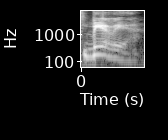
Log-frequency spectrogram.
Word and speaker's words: birria: Birria. Sí. Birria. Birria. Double R, roll.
